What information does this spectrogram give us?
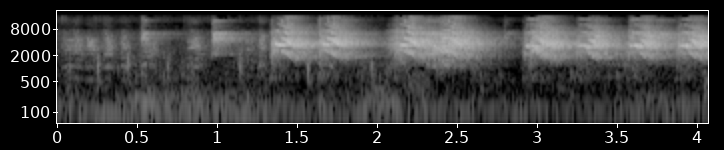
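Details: Zebra finches in a colony: quieter calling, then from about 1.3 seconds repeated loud, slurred nasal calls in quick succession.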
